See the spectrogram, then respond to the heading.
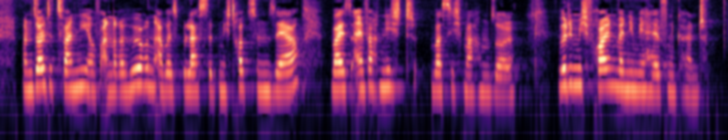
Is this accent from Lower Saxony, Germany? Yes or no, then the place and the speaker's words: yes; Hanover, Lower Saxony, Germany; Ich komme aus Hannover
